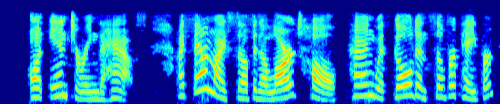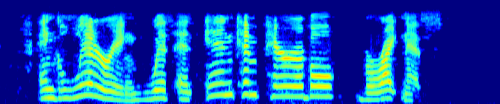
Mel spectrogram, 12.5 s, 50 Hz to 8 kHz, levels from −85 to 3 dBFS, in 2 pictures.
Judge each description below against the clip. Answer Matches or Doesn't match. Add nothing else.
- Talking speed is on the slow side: Matches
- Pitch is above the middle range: Matches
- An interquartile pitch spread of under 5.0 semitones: Doesn't match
